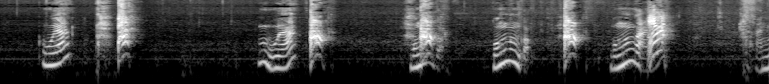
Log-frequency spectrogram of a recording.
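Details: Two male Maltese dogs kept indoors at home; a series of sharp, high barks, some rising and falling in pitch, in pairs and singles spaced about every second, with a quiet room behind.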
